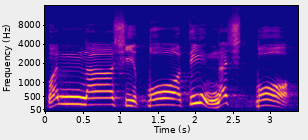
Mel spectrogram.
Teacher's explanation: طا کو موٹا رکھنا ہے، جی ہاں، یہ تا نہیں طا ہے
